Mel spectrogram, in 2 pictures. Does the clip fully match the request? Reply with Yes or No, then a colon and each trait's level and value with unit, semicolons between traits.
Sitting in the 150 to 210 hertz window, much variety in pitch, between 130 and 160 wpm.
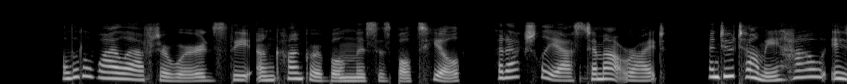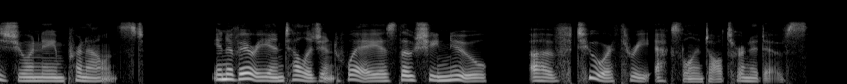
Yes: medium, 185 Hz; wide, 7.5 semitones; slow, 135 wpm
